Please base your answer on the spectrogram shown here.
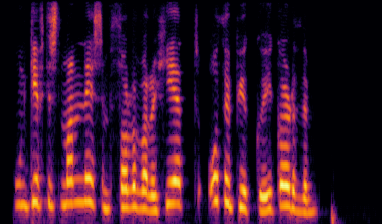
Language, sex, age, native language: Icelandic, female, 30-39, Icelandic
